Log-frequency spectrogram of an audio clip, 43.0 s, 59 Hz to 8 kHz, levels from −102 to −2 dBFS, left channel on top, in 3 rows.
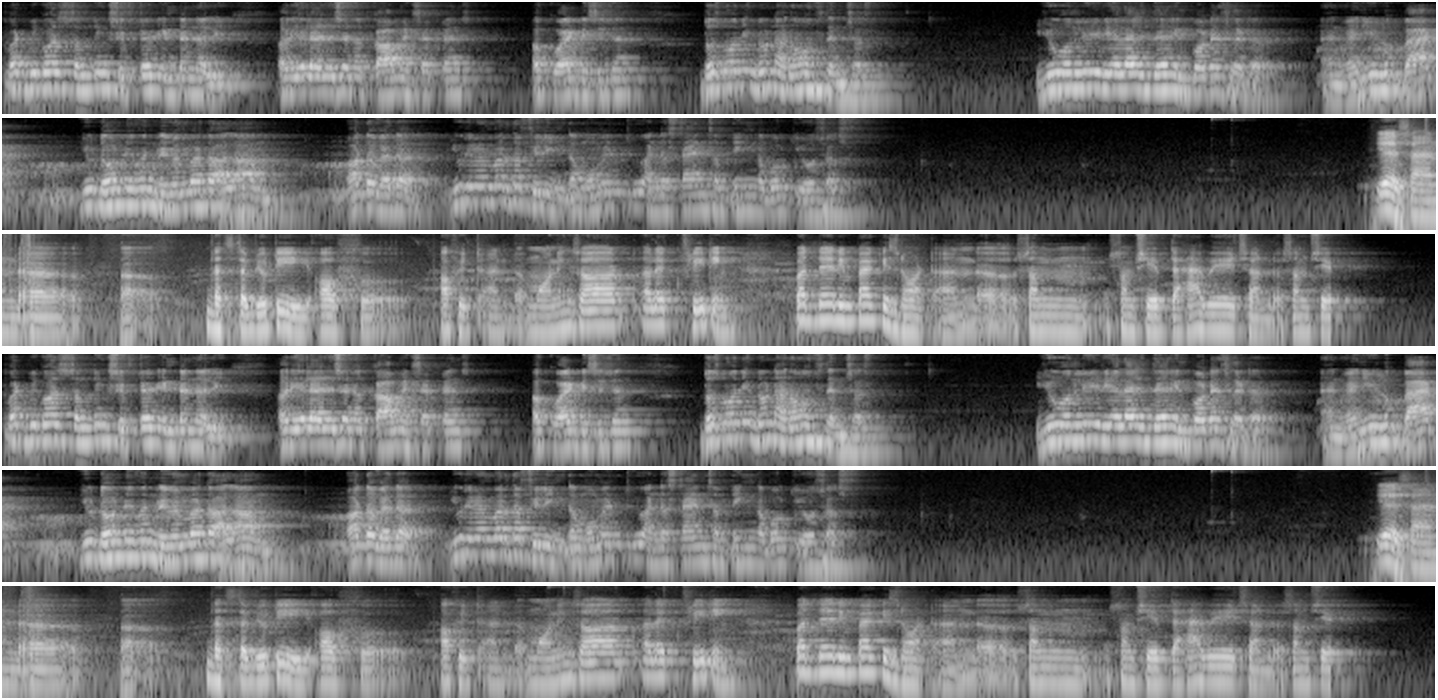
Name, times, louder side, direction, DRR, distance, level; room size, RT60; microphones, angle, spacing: voice 1, 0.0-2.4 2.8-4.7 5.3-6.4 7.0-8.8 10.3-12.8 13.2-14.5 15.1-17.2 17.8-22.8, right 1 dB, 30° right, 0.5 m, -30 dB
sound 1, 13.1-18.5, equal, 65° left, 2.7 m, -48 dB
voice 2, 28.0-42.0, left 3 dB, 35° left, 0.4 m, -28 dB
13.5 x 4.6 x 6.7 m
head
